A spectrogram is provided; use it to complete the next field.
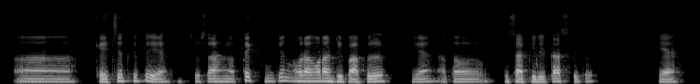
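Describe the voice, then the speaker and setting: Man at medium pitch, moderate pace, fairly even intonation. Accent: Javanese. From Yogyakarta, Java, Indonesia. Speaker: university lecturer. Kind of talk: lecture. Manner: casual, filler-heavy.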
